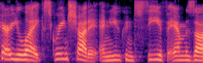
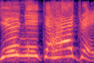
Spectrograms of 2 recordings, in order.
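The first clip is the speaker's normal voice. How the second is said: very high-pitched, put-on cartoon kid voice; 10 semitones higher, 4 dB louder than usual. Asked to do a line in a cartoon voice: Cartman voice. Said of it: "I can even do it in the Cartman voice".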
